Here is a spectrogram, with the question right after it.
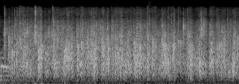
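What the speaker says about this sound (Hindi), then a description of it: "सुचिता देवी जी, श्री रामराज सिंह राणा जी, और इन सब लोगों के लिए एक बार जोरदार तालियां।" Loud, dense applause from a large crowd at a Bhagwat Katha religious gathering, a continuous roar of clapping close and full throughout.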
